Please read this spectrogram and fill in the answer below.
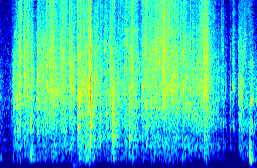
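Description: Thin plastic carrier bag rustling and crinkling as a hand rummages inside it and draws out a plastic-packaged item, a dense crackle that starts a moment in and dies down near the end.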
